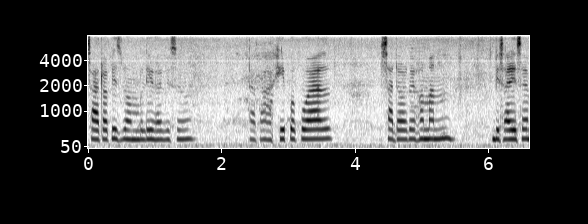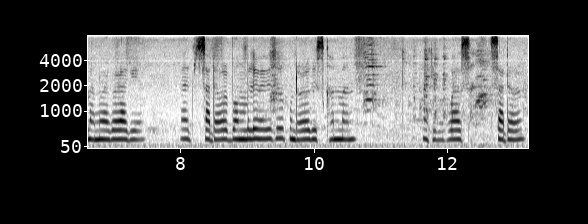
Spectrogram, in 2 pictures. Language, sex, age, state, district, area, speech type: Assamese, female, 30-45, Assam, Sivasagar, rural, spontaneous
